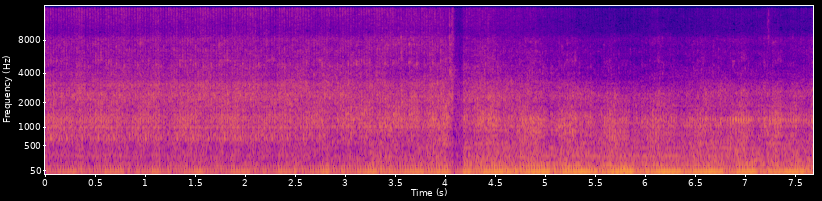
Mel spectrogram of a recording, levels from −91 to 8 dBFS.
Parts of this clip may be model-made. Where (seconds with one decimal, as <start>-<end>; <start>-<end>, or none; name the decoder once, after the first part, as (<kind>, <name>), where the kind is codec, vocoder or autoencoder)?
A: none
